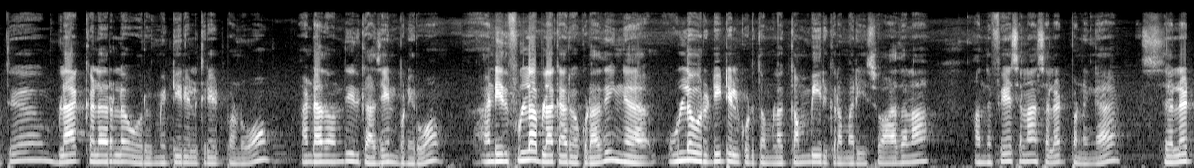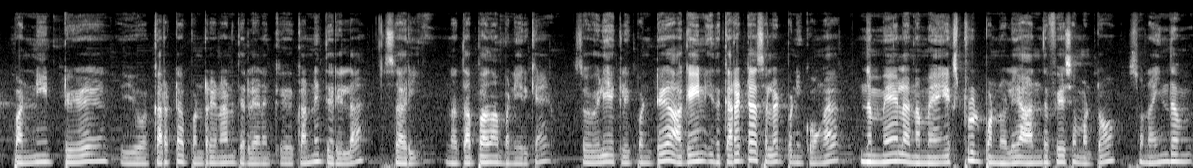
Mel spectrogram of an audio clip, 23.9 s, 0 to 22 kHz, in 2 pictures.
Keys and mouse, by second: 0.1 drag, 3.4 click, 4.4 middle click, 5.9-7.2 middle drag, 8.0 click, 9.7 shift+click, 10.4 shift+click, 11.0 shift+click, 13.4-14.6 middle drag, 15.6 shift+click, 16.5 click, 17.2 click, 17.4 click, 17.5 middle click, 20.5 shift+click, 21.2-22.9 middle drag, 23.7 click.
